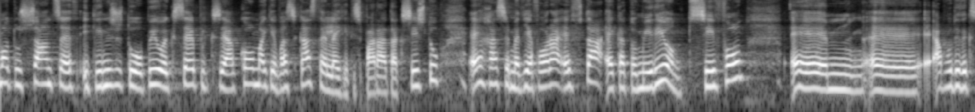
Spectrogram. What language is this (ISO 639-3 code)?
ell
